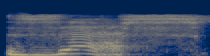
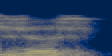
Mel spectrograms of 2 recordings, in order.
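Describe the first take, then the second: First: The vowel letters are said as 'ef'. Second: The vowel letters are said as 'oo'. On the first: The speaker calls it right. "The the E U is called F" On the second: The speaker calls it wrong. "not U"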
